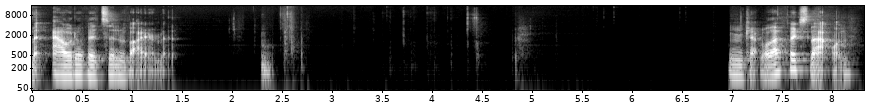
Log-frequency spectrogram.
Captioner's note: silence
